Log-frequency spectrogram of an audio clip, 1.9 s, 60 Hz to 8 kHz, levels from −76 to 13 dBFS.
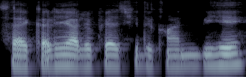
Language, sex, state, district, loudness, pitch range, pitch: Chhattisgarhi, male, Chhattisgarh, Rajnandgaon, -24 LUFS, 120-125 Hz, 120 Hz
